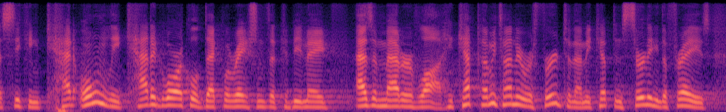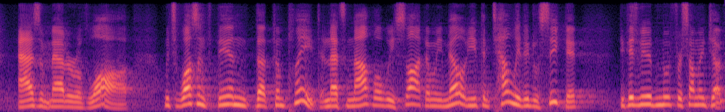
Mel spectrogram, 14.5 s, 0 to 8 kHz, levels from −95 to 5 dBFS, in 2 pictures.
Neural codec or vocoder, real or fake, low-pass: codec, 16 kHz, 0.5 kbps, FunCodec, trained on Chinese and English, 25 frames a second; fake; 7.2 kHz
